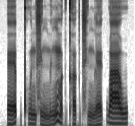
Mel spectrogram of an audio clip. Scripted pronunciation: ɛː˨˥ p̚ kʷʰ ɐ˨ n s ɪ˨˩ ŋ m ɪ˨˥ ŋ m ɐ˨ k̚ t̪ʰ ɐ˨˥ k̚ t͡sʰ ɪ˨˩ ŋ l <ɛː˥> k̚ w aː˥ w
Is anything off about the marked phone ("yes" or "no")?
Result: yes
